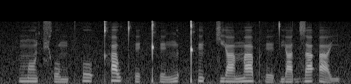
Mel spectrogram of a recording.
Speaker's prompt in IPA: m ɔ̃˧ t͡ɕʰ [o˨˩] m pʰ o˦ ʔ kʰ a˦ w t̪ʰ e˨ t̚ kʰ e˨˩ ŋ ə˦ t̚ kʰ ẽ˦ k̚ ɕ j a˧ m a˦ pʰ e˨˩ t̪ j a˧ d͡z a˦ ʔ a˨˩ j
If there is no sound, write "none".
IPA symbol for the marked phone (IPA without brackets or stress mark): o˨˩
